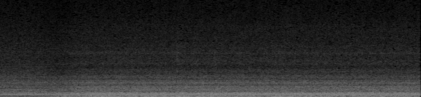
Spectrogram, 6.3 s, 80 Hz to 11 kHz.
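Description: Bambu Lab H2S 3D printer running mid-print: a steady fan hum with a constant whine and the whir of the print head's motors, getting a little louder about a second in.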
